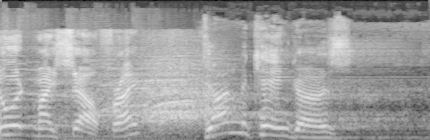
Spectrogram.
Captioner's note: crowd cheering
